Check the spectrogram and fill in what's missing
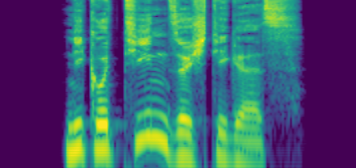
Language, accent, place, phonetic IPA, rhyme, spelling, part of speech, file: German, Germany, Berlin, [nikoˈtiːnˌzʏçtɪɡəs], -iːnzʏçtɪɡəs, nikotinsüchtiges, adjective, De-nikotinsüchtiges.ogg
- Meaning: strong/mixed nominative/accusative neuter singular of nikotinsüchtig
